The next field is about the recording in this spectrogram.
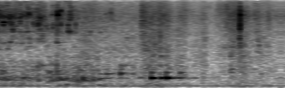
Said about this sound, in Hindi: बस अगर किसी ने वॉश बेसन के नीचे इस तरह से हाथ रखा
